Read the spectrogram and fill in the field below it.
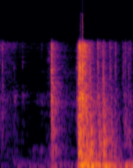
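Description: A hospital room door swings and shuts nearby, giving a soft bump followed by a louder, resonant thud that lingers briefly, with no voices.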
